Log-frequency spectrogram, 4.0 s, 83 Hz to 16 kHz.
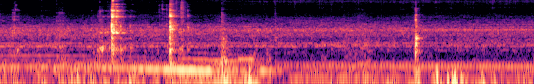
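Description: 3D-printed plastic parts being pulled apart and handled, giving a few sharp clicks and light knocks: two close together about a second in and another about three seconds in.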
